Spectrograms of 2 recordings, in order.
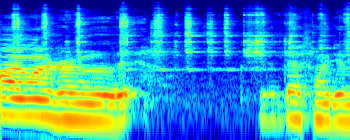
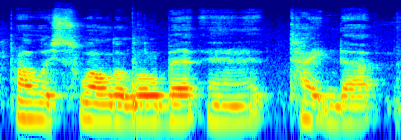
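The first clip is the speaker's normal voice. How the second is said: usual speaking voice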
